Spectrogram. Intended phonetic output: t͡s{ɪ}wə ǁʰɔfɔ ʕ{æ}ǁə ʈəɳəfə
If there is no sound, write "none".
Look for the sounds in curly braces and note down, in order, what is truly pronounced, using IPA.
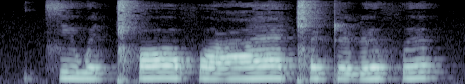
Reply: ɪ, æ

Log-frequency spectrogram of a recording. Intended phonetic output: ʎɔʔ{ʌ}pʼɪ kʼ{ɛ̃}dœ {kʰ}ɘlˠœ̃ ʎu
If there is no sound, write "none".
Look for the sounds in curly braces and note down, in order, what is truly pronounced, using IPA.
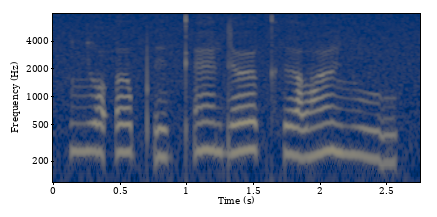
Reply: ʌ, ɛ̃, kʰ

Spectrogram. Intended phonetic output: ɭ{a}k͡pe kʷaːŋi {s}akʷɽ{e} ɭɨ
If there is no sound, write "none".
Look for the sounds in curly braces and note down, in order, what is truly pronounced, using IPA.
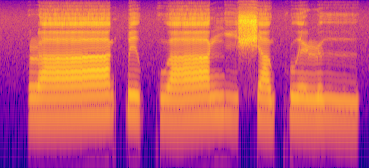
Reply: aː, ʃ, e

